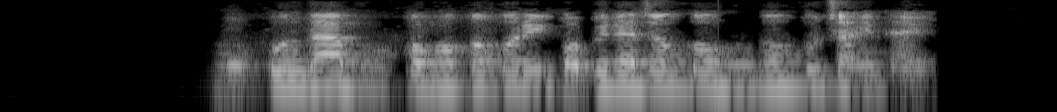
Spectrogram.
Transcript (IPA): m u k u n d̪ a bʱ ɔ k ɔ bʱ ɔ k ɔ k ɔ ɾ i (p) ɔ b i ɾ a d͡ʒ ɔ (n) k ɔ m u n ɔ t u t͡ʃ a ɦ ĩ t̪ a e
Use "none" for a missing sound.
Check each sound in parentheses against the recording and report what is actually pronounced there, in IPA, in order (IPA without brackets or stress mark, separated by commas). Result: k, ŋ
